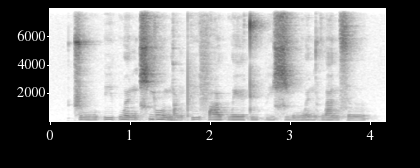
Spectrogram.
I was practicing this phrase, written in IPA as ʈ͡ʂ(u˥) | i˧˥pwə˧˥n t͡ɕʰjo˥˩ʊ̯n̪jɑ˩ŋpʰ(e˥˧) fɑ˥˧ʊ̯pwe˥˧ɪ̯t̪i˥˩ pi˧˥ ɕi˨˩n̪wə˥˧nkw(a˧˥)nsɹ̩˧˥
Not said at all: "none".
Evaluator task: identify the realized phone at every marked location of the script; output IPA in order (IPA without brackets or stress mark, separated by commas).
u˨˩˦, i˥˧, a˥˩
